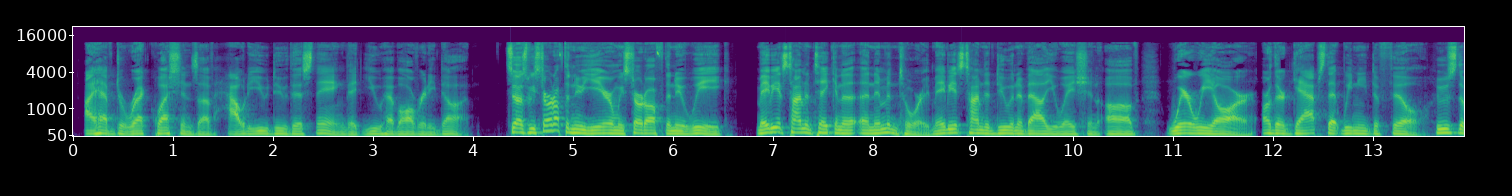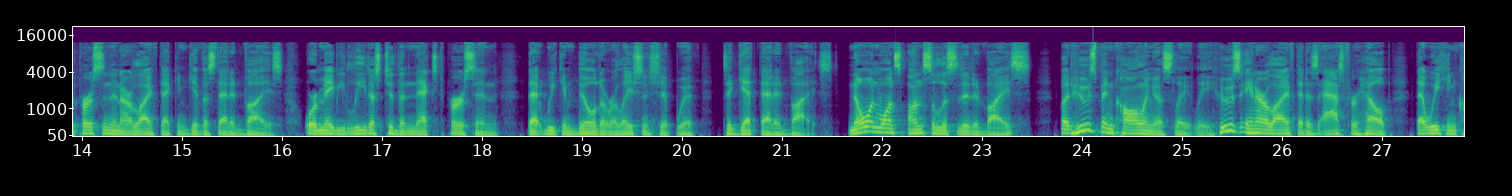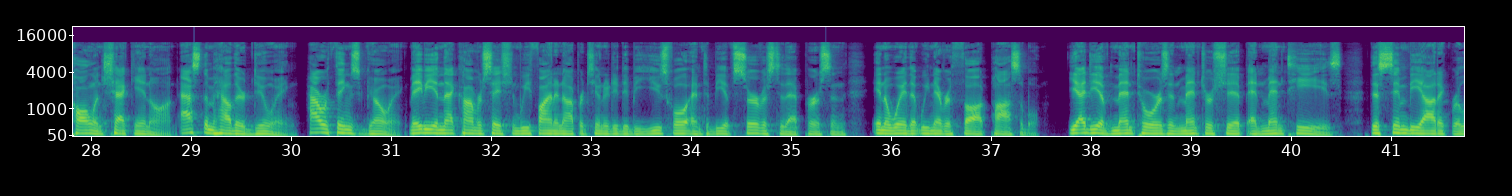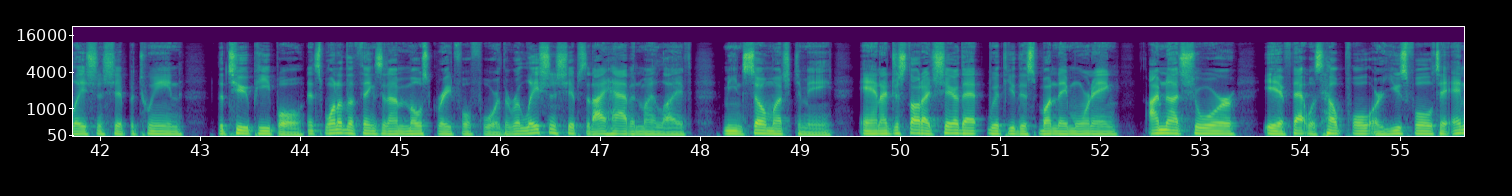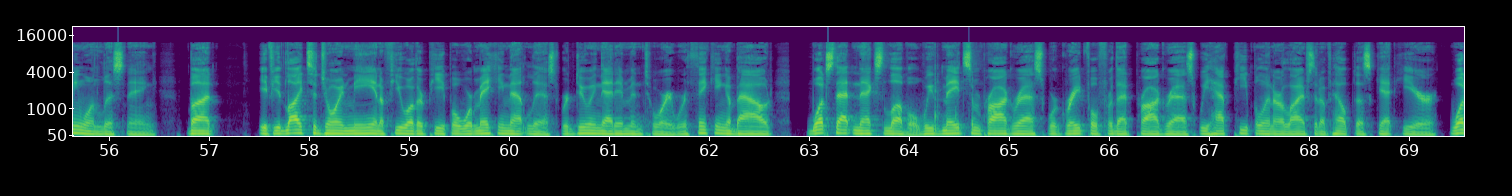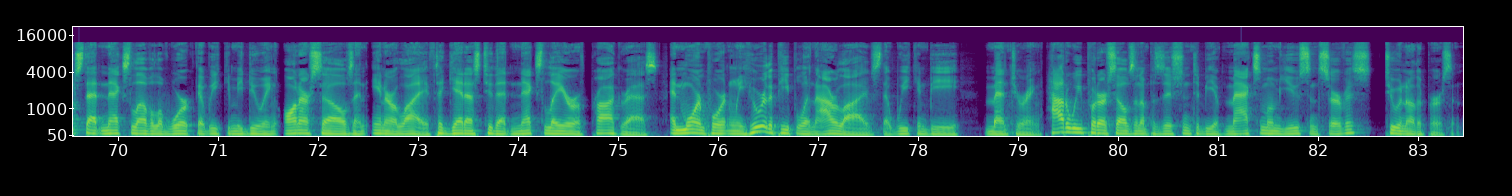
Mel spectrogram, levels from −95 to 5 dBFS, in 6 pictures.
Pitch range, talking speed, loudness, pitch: 90-110 Hz, 230 wpm, -15 LUFS, 100 Hz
